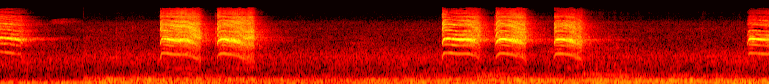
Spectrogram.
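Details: A Blue Jay (Cyanocitta cristata) on a windy day gives harsh, nasal jay calls, single and in pairs, about seven in all, over a steady low rumble of wind.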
